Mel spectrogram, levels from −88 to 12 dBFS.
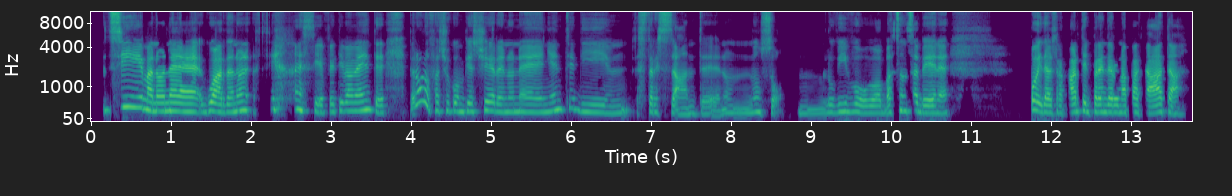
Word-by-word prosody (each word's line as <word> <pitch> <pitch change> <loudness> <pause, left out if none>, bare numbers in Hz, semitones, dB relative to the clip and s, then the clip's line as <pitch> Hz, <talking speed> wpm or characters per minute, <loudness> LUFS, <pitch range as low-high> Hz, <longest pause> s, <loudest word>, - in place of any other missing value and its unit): Sì, 310 +6 +4
ma 235 -4 +8
non 215 0 +2
è 205 -3 +6
guarda 195 -2 +5
non 230 +3 +2
è 240 - -6
si, 275 - -18 0.3
eh 255 -2 +2
sì 220 -2 -7
effettivamente, 220 +3 -1 0.3
però - - -3
lo 445 - -2
faccio 225 -1 -7
con 210 -2 -4
piacere, 210 0 -2
non 195 +1 -6
è 190 -1 -1
niente 250 +8 -6
di 190 -3 -9
stressante, 160 - -3
non 90 -2 -13
non 95 +2 -8
so, - - -6
mhmm, 85 +1 -16
lo 185 - -10
vivo 195 -3 -5
abbastanza 215 +6 -2
bene 175 -2 0 1.0
Poi 240 -4 +5
d'altra 185 -2 0
parte 200 +3 +2
il 205 - -2
prendere 195 -1 +3
1 180 -1 0
patata, 190 0 +2
200 Hz, 155 wpm, -21 LUFS, 180-225 Hz, 1.0 s, ma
